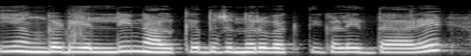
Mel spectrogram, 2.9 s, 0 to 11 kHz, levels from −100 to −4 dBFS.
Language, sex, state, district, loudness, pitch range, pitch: Kannada, female, Karnataka, Bidar, -14 LUFS, 240-265 Hz, 250 Hz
